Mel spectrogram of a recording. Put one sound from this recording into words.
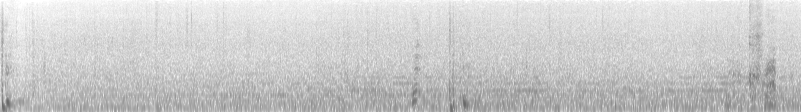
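Footsteps run through grass and over stones.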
